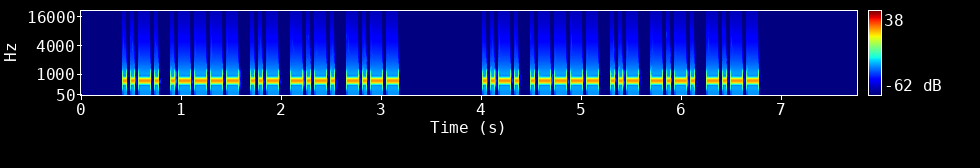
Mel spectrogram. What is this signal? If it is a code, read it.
Morse code, heard as a keyed tone, about 30 wpm, 700 Hz. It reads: F1UCY F1UCY
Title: DXCC-100 Call Signs - 5 Characters - Repeated 3x - 30wpm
